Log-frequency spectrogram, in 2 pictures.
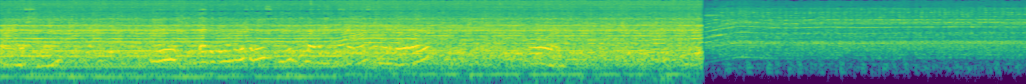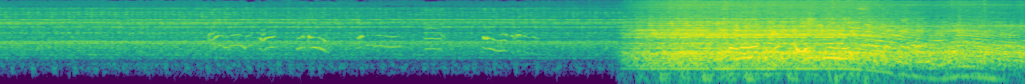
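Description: Stand mixer motor running steadily as its dough hook kneads bread dough: a steady whine of several even tones, with faint voices underneath. It drops suddenly to much quieter about ten seconds in and comes back up near the end.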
